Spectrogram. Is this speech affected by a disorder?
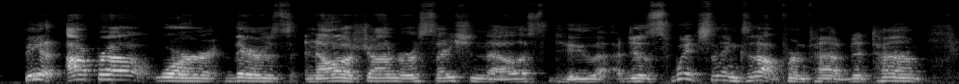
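Yes: brain injury.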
